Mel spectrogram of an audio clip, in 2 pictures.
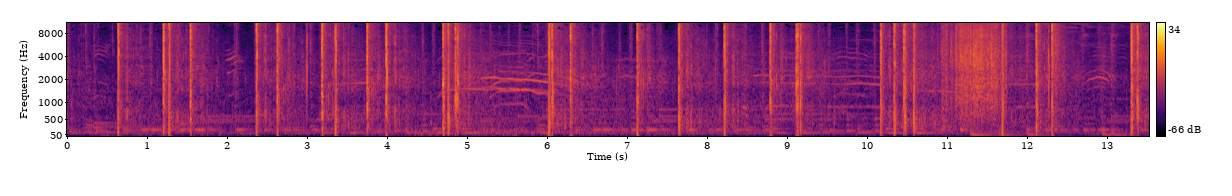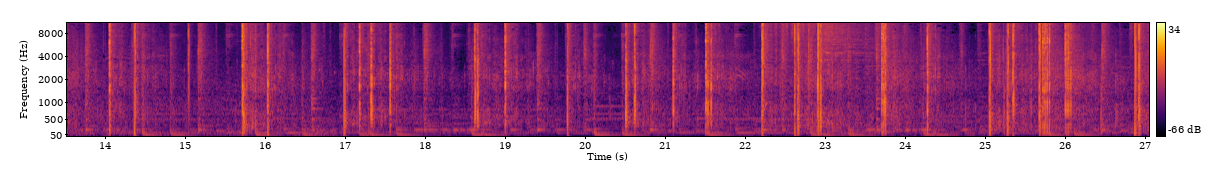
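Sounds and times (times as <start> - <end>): firework pops and cracks: 0.0 - 27.0
firework whistles: 10.2 - 16.4.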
